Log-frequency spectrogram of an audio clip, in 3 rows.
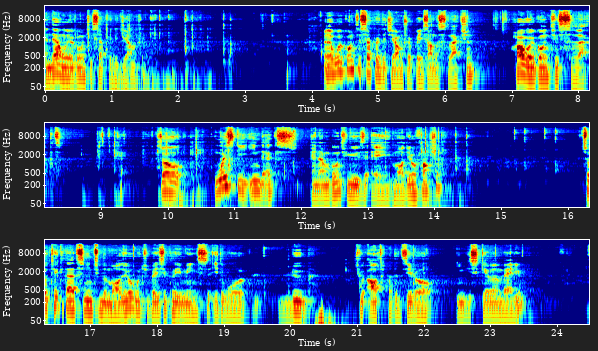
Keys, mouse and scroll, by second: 0.5 ctrl+a, 2.4 Down, 4.9-7.9 middle drag, 9.0 ctrl+a, 12.8-15.4 drag, 15.7-18.8 drag, 19.7-20.9 middle drag, 20.9 d, 21.1 click, 21.9 d, 21.9 d.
